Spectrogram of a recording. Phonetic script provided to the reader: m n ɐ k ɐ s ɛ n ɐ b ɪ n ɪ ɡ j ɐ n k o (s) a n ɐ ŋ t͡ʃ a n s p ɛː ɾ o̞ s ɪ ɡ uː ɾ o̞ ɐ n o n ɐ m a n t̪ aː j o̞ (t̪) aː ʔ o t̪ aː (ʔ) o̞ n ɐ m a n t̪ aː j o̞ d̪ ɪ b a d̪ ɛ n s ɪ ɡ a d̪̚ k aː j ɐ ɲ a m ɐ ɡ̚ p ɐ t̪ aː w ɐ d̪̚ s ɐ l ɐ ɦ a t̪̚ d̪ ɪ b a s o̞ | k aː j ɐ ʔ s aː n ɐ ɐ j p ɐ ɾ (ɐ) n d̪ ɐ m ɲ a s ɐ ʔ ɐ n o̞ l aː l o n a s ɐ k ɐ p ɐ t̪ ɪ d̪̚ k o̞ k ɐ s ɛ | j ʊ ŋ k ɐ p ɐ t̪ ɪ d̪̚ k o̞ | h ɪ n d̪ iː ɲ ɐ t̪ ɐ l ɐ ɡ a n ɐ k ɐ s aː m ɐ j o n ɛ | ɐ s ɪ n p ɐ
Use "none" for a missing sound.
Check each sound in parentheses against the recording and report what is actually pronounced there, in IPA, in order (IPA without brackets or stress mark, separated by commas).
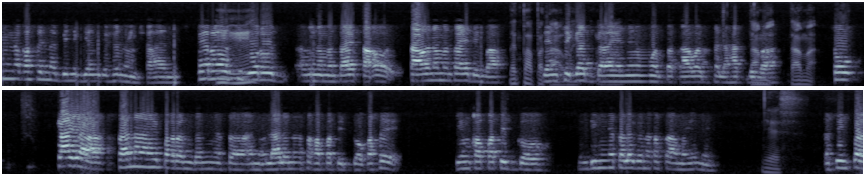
ʃ, t̪, ʔ, ɐ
